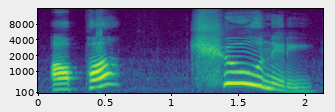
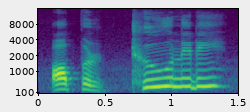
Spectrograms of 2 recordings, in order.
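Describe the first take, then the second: First: The middle consonant sounds like ch. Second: The middle consonant is a plain t. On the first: The speaker calls it right. "the T becomes a ch" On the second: The speaker calls it wrong. "Usually you'll find people saying"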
